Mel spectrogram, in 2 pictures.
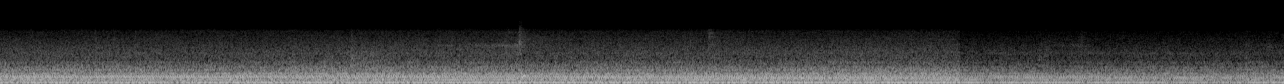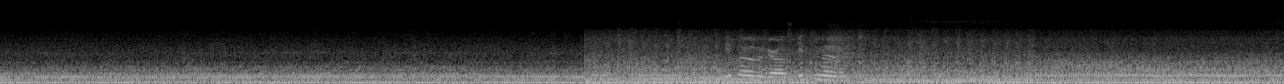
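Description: Milking machines hum and pulse steadily.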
